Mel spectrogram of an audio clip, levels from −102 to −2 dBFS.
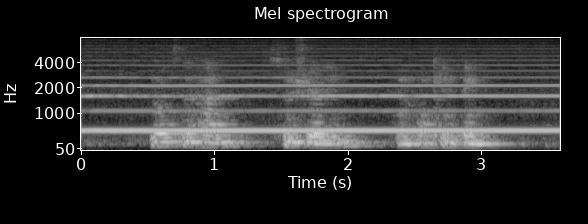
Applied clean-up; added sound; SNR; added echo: none; Wind instrument, woodwind instrument; -1 dB; reverberation time 0.6 s.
